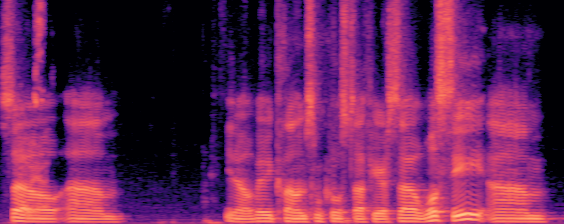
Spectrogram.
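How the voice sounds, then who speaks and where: Casual male contestant, lowish voice, meandering and full of ums. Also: slow pace. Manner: rambling, many fillers and restarts. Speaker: deckbuilding contestant. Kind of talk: casual chat.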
